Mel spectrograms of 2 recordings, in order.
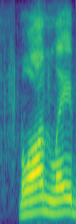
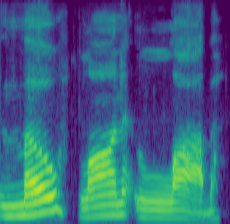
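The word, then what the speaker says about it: Molon Labe: Milan Lab is pronounced Molon Lob. Molon Lob. Molon Lob. Molon Lob. Molon Lob. Why hasn't anyone ever told me? I've been saying Molon Lab for like what, a year?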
